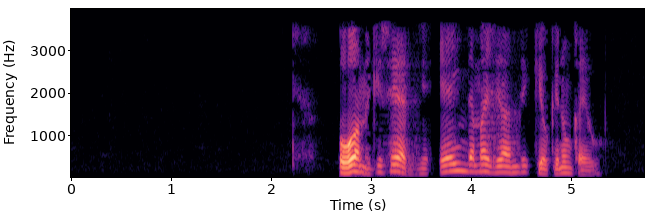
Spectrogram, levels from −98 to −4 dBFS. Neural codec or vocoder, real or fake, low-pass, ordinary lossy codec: vocoder, 44.1 kHz, 80 mel bands, Vocos; fake; 3.6 kHz; AAC, 16 kbps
